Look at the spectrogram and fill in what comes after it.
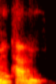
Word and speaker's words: Mukamu: Mukamu. Just Mukamu. – Really? – That's it. – Mukamu. All right. That's so it. The U is silent in the last name.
